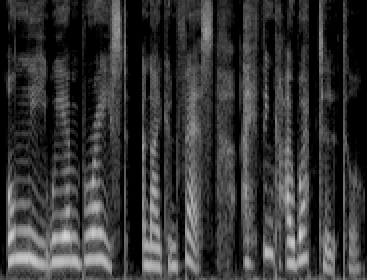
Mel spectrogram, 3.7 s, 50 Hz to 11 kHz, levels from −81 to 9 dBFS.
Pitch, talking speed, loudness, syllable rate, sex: 260 Hz, 195 wpm, -19 LUFS, 5.6 syllables/s, female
